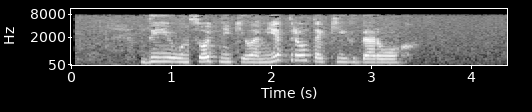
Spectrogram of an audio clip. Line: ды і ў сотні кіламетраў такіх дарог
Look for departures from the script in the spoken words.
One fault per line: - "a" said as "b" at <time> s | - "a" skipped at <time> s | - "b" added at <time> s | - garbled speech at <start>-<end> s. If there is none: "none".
none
